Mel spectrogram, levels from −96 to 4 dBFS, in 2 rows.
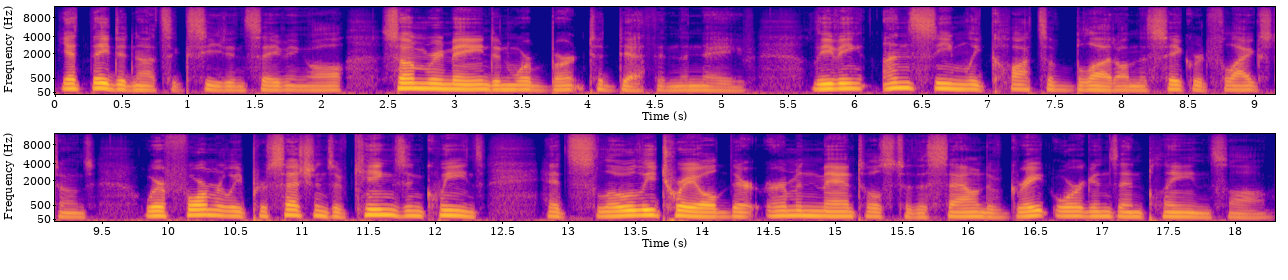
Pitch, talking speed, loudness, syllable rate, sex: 125 Hz, 160 wpm, -19 LUFS, 4.3 syllables/s, male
